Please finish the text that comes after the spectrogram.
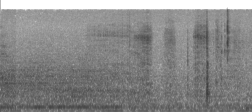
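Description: Scissors slicing through a paper square in a card-making craft session, soft scraping snips close by, with two brief sharper cuts near the end.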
